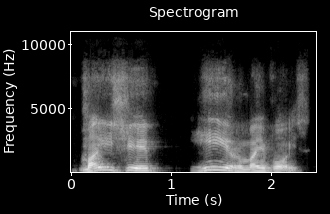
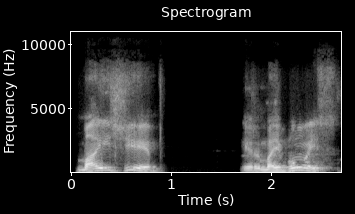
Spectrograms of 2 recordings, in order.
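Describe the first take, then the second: First: Very slow, every word drawn out; solemn slow recitation; slow emphatic scripture. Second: Said in the usual way. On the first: Acted. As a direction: let each word of "My sheep hear my voice" land slowly. Scripture repeated slowly, drawn out.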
